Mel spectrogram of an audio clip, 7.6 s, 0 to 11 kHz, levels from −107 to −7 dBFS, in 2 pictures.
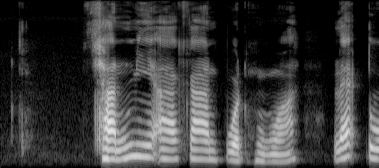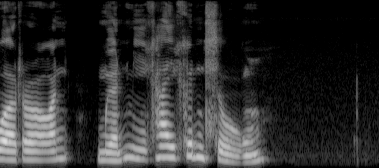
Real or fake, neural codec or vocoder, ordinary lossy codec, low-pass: real; none; none; none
